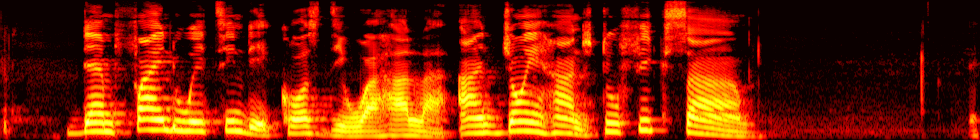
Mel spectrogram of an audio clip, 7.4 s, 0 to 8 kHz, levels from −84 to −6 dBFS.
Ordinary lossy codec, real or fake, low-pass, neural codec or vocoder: none; real; none; none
